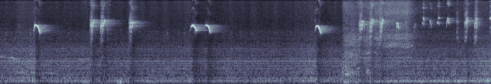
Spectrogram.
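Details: Konin in a cage at home, singing a metallic, loose, spotted tutor and lure song. Several separate sharp high chirps are followed by a rushing hiss and a quick run of short high notes at the end.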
